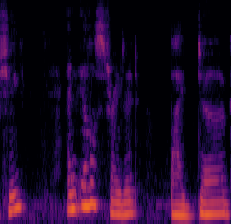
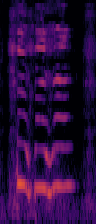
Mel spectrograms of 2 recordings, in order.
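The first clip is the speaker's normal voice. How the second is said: tiny squeaky giggle, getting softer; high giggle; 8 dB quieter than usual. Acted. Oinky tickled by wolf costume, squeaky giggle. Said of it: "giggled Oinky".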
